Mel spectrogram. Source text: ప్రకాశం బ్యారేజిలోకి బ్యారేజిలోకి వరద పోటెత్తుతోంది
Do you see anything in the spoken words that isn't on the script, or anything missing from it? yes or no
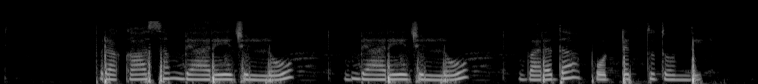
no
